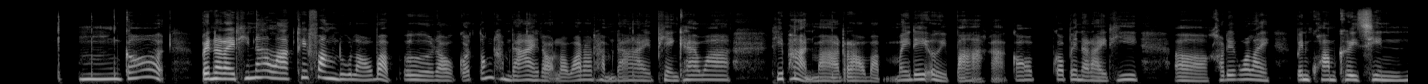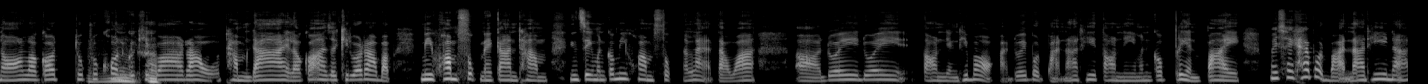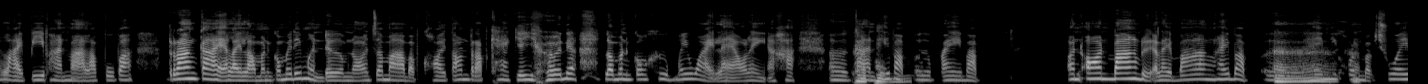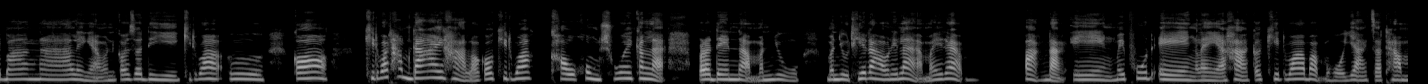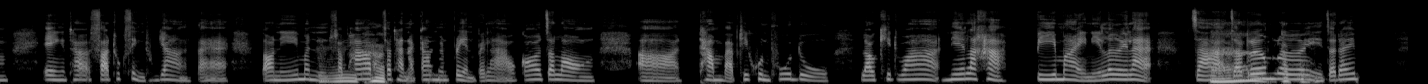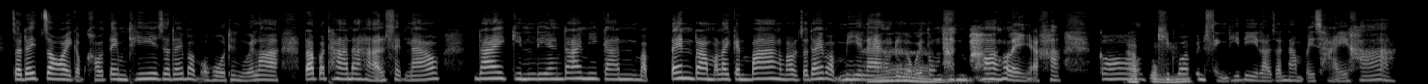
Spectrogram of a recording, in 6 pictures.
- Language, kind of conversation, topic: Thai, advice, คุณรู้สึกกดดันช่วงเทศกาลและวันหยุดเวลาต้องไปงานเลี้ยงกับเพื่อนและครอบครัวหรือไม่?
- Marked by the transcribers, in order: tapping; other background noise; laughing while speaking: "เยอะ ๆ"; laughing while speaking: "นั้นบ้าง"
